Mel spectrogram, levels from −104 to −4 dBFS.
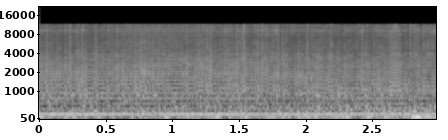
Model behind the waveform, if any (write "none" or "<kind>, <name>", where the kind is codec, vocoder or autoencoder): vocoder, Vocos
